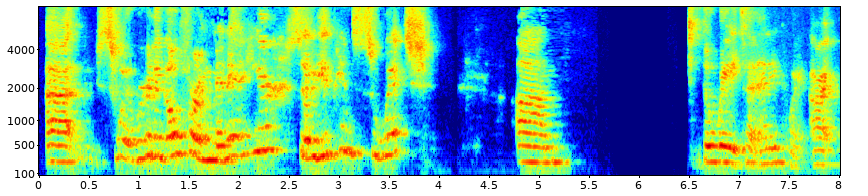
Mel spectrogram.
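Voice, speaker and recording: A woman yoga teacher leads a live class with hand weights, calling out moves and counting down the seconds as she works out alongside. Her voice sits a little high and she sounds a touch winded. She is picked up from a distance in an echoey studio. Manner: cueing moves, encouraging, slightly winded. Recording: echoey room, voice from far off.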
